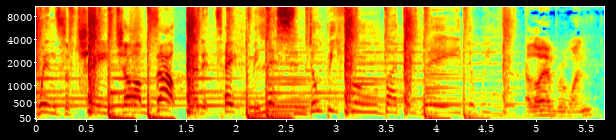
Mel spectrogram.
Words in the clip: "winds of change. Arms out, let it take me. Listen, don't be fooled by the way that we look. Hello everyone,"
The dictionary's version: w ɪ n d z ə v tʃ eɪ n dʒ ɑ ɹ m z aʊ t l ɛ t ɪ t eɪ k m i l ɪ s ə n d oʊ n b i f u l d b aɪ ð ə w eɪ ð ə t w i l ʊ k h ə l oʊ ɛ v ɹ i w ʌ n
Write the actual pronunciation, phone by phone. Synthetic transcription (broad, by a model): w ɪ n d z ə v tʃ eɪ n dʒ ɑ ɹ m z aʊ t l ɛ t ɪ t eɪ k m i l ɪ s ə n d oʊ n b i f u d b aɪ ð ə w eɪ ð ə t w i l h ə l oʊ ɛ v ɹ i w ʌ n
